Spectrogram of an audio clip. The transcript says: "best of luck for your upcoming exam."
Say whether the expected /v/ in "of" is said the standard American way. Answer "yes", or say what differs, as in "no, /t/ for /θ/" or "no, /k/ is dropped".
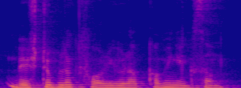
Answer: no, /b/ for /v/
